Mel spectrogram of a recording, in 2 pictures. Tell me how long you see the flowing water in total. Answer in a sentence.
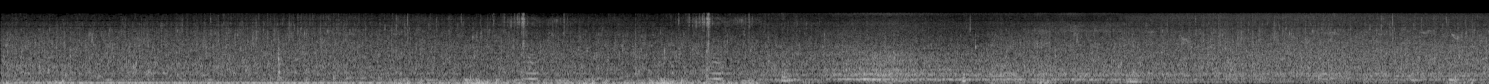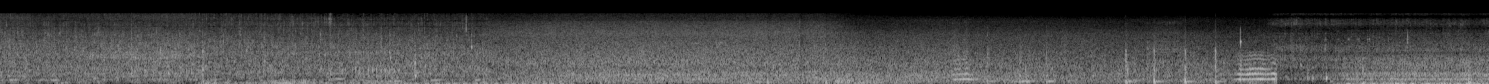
The flowing water can be heard for 30 seconds in total.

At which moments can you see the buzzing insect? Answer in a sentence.
The buzzing insect can be heard from 0.2 to 29.7 s.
